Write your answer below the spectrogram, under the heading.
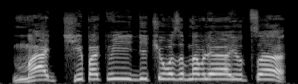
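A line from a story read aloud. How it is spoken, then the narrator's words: Yelling. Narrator (Russian): вопил Вуд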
